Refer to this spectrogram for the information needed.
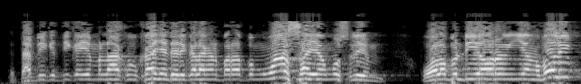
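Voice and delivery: high, loud, impassioned sermon; full-force preaching. Real, not acted. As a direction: thunder it out to the congregation. (berkhotbah lantang berapi-api)

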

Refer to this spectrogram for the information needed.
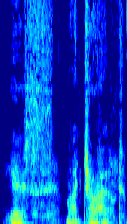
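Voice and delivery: low, soft, solemn reply; grave. A narrator's reading. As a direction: answer gravely, voice dropped and hushed. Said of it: "the doctor answered gravely".

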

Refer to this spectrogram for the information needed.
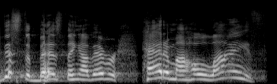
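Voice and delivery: loud, high rave about the taste; over-the-top food ecstasy; excited rave. Retold or imitated. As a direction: gush like it's the best food ever. Raving about dessert.

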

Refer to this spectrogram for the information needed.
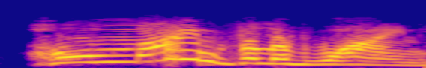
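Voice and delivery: high, loud, eager outpouring; excited gabble. A narrator's reading. Miner telling of the wine find, gabbling. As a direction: babble out the amazing news. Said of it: "he gabbled".

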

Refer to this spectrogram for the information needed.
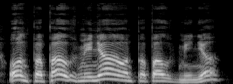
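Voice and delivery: high-pitched, panicky cry of a hit man; acted wail. A narrator's reading. Stormtrooper falls to the ground hit by a bullet, acted high wail. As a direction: cry out high, as if just shot. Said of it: "упал на землю и завопил".

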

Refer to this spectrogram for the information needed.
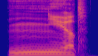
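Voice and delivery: loud, altered-voice refusal; stricken denial. Acted. Father hears of son's death.

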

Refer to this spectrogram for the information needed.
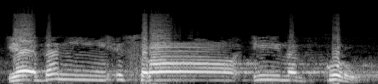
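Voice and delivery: slow chanted tajweed recitation; Quran recitation. Shown as a demonstration. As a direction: recite it slowly, vowels drawn out. Recites verse.

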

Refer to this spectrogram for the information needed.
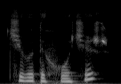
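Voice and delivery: very soft low coo. A narrator's reading. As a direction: purr the question sweetly. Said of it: "проворковала Вика". (проворковать нежно)

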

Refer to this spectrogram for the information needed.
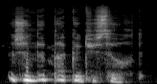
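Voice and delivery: high, loud theatrical outcry; desperate cry. A narrator's reading. Wife barring her husband's way, crying out in despair. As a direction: cry out in feigned sudden despair. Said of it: "cria-t-elle, en feignant un subit désespoir".

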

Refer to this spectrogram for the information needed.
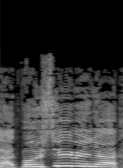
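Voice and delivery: very high, loud scream; shrill yell. A narrator's reading. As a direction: scream while wrenching free. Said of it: "вырвалась из его хватки Анфиса".

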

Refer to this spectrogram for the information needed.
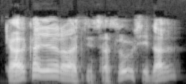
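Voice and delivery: put-on high-pitched comic outrage, accented; indignant. A narrator's reading. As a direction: protest hotly as Givi. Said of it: "возмутился Гиви". (возмущённо, высоким голосом с акцентом)

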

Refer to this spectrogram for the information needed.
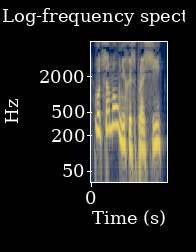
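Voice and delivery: high, testy retort; snappish. A narrator's reading. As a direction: throw the question back at her. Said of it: "огрызнулась Лина".

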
